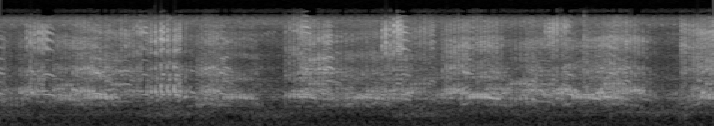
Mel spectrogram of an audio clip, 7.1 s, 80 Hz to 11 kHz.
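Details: A flock of sandhill cranes gathering in northern Indiana during fall migration, October 2011: many overlapping rolling, rattling trumpet calls form a continuous chorus, swelling in bursts with brief dips between them.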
